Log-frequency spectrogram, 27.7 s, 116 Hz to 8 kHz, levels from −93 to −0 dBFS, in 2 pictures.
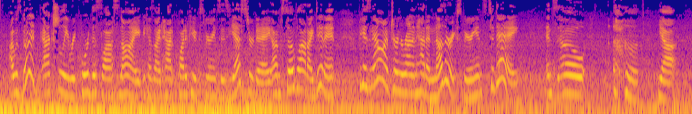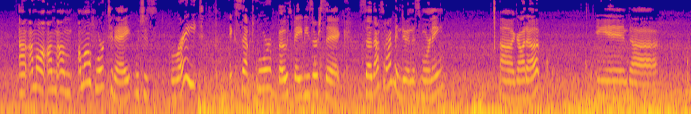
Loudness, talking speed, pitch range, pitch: -15 LUFS, 140 wpm, 110-125 Hz, 115 Hz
